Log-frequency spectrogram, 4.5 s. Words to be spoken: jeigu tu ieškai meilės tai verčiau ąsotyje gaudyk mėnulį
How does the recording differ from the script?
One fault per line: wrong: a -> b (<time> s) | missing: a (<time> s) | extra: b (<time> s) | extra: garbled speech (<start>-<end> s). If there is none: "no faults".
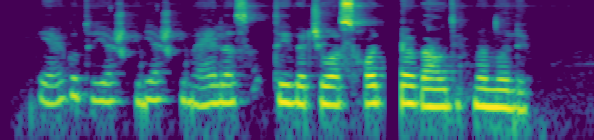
extra: ieškai (1.1 s)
